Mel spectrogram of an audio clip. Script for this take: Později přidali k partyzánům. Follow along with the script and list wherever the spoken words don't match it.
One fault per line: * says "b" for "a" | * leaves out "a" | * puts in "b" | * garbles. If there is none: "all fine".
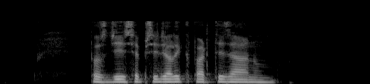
* puts in "se"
